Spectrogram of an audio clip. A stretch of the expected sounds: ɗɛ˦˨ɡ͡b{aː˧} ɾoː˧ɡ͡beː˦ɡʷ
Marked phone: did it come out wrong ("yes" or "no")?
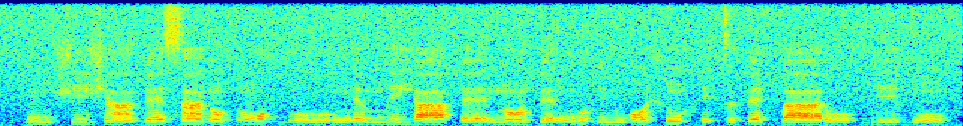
no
